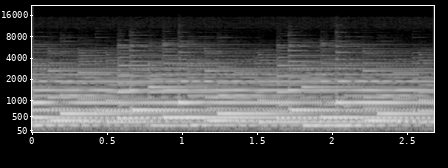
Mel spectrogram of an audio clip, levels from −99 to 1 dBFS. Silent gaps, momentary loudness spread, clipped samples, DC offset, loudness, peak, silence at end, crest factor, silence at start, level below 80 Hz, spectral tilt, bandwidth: none; 2 LU; under 0.1%; under 0.1%; -17 LUFS; -4 dBFS; 0 s; 12 dB; 0 s; -60 dBFS; -6.5 dB/octave; 7 kHz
